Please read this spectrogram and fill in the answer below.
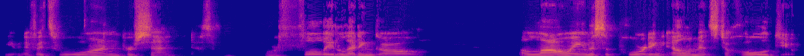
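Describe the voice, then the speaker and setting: A man guides a meditation at a very unhurried pace, in a fairly average-pitched voice. He gives soft, measured instructions and leaves long pauses between his phrases. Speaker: psychologist leading a guided meditation.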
